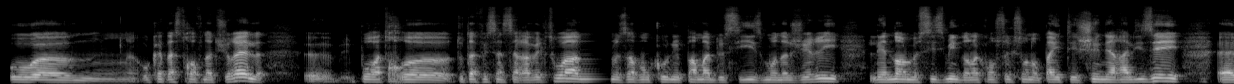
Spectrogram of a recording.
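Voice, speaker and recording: Earnest Algerian journalist, halting delivery. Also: male voice, mid-range voice, a bit bright. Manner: earnest, talks with many hesitations and restarts. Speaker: journalist hosting a live stream. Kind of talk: live stream answering viewer questions.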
